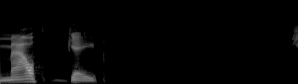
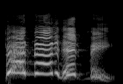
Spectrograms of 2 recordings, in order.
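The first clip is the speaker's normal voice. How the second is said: much higher, louder crybaby whine; whiny child LeBron; 8 dB louder than usual. Retold or imitated. Mocking LeBron tattling to the ref, high crybaby whine. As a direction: wail it like a tattling kid.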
